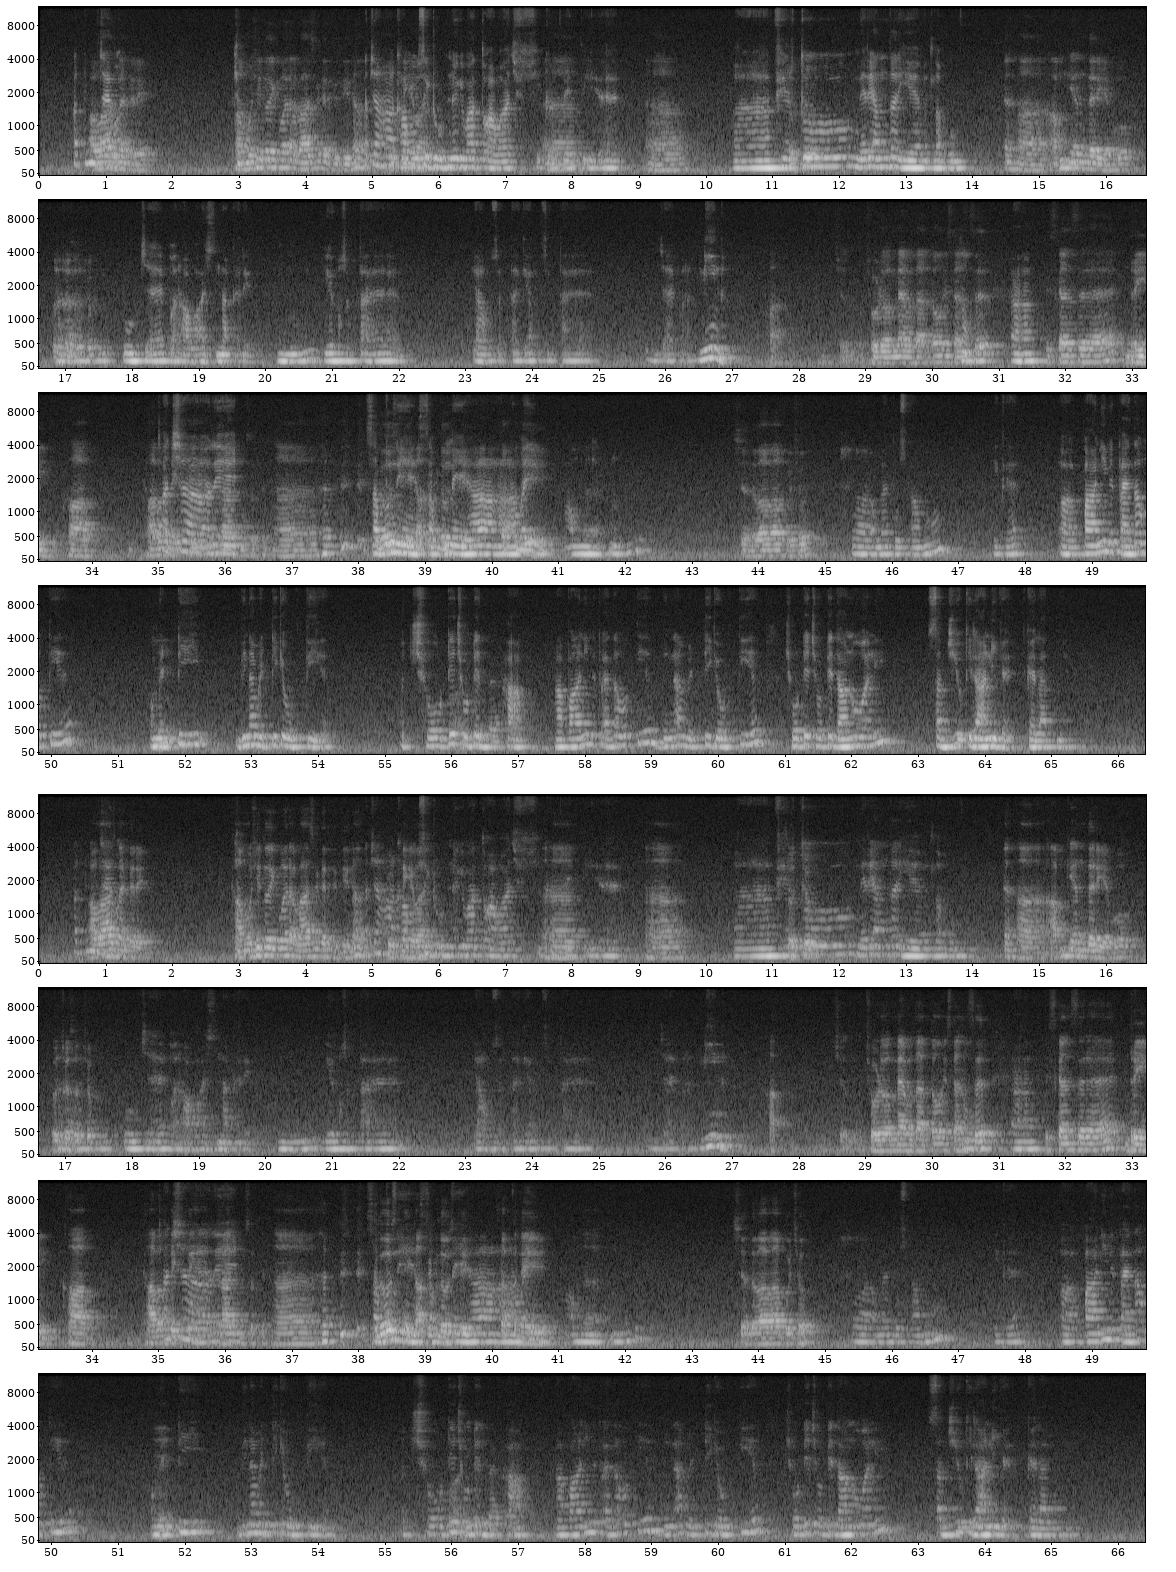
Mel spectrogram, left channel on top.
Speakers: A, on the left (about 60°); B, on the right (about 35°).
A: आ, टूट
B: आवाज
A: जाए
B: ना
A: वो
B: करे खामोशी
A: चुप
B: तो एक बार आवाज भी कर दी थी ना
A: अच्छा हाँ
B: टूटने
A: खामोशी
B: के बाद
A: टूटने के बाद तो आवाज ही कर
B: हाँ
A: देती है
B: हाँ
A: अ, फिर
B: सोचो
A: तो मेरे अंदर ही है मतलब वो
B: हाँ आपके
A: कि,
B: अंदर ही है वो सोचो
A: अ,
B: सोचो
A: टूट जाए पर आवाज ना करे हम्म, ये हो सकता है क्या हो सकता है क्या हो सकता है टूट जाए पर नींद
B: हाँ चलो छोड़ो अब मैं बताता हूँ इसका
A: <laughs>
B: आंसर
A: हाँ हाँ
B: इसका आंसर है ड्रीम ख्वाब ख्वाब हम
A: अच्छा
B: देखते हैं
A: अरे
B: रात में सोते हैं हाँ <laughs>
A: सपने
B: क्लोज थे काफी
A: सपने
B: क्लोज थे
A: हाँ हाँ
B: सपने
A: भाई हम
B: हाँ <laughs> चलो अब आप पूछो
A: हाँ मैं पूछता हूँ ठीक है अ, पानी में पैदा होती है और
B: हम्म
A: मिट्टी बिना मिट्टी के उगती है और छोटे
B: पानी
A: छोटे
B: में पैदा
A: हाँ
B: होते हैं।
A: हाँ पानी में पैदा होती है बिना मिट्टी के उगती है छोटे छोटे दानों वाली सब्जियों की रानी कह कहलाती है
